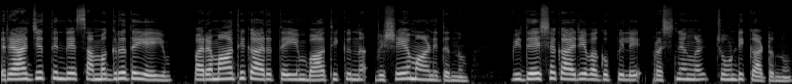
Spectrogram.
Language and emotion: Malayalam, neutral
